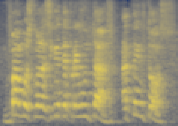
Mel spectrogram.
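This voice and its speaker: A man's voice: extremely high pitch, big pitch swings, normal speed, roomy sound, lo-fi sound. A man teaching Quechua on a live stream, chatty and upbeat, reading out viewer comments and repeating words.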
